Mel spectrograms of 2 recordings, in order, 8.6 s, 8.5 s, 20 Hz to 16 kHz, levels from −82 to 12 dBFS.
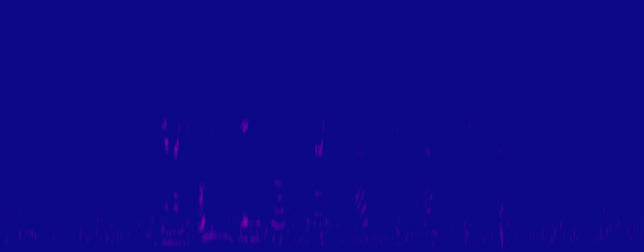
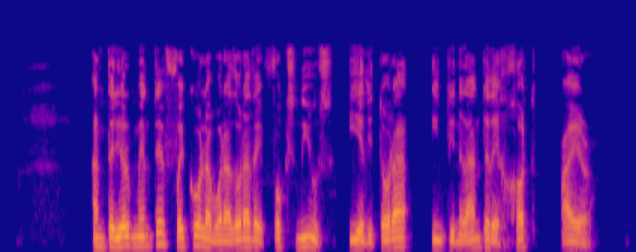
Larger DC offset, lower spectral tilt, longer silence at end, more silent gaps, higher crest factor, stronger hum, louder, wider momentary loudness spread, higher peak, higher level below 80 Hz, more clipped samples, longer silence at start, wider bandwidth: neither; second, -3 dB/octave vs -6 dB/octave; second, 0 s vs 0.6 s; neither; first, 22 dB vs 16 dB; neither; second, -67 LUFS vs -17 LUFS; second, 3 LU vs 9 LU; second, -50 dBFS vs -2 dBFS; second, under -90 dBFS vs -54 dBFS; neither; second, 0.05 s vs 1.25 s; first, 11 kHz vs 8.2 kHz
